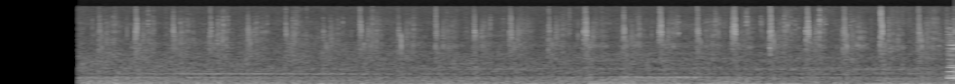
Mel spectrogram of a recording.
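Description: Footsteps thud steadily on the ground outdoors.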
